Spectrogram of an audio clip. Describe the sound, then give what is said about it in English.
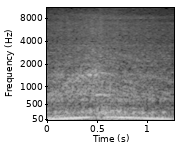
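The Cummins V8 turbo diesel engine of a new 2016 Nissan Titan XD pickup truck, 310 horsepower, revs loudly and steadily, a deep sustained rumble with a rising mechanical whine, no voices present. “This is the sound of the Titan flexing its 310 horsepower muscle”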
